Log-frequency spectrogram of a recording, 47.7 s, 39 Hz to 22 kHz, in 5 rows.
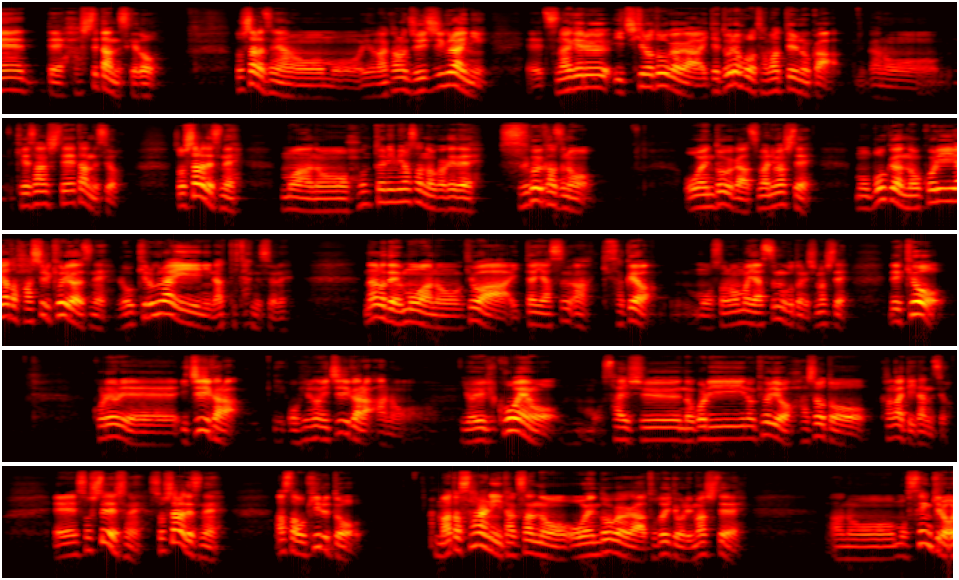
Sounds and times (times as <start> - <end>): Speech: 0.0 - 1.7, 2.4 - 10.8, 11.4 - 15.6, 16.4 - 22.1, 22.8 - 28.6, 29.6 - 38.2, 38.8 - 41.9, 42.5 - 45.7, 46.5 - 47.7.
